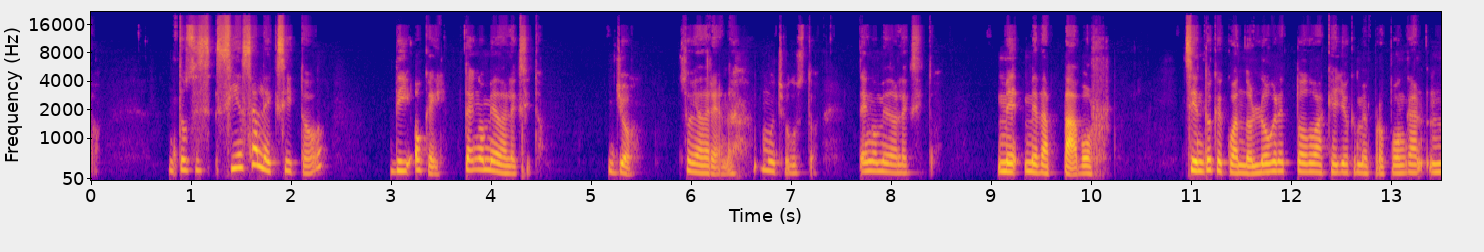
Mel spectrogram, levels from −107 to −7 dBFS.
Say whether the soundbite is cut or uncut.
uncut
